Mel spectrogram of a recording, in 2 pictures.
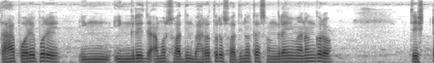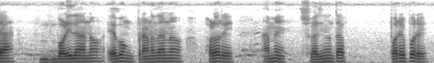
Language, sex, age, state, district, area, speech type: Odia, male, 18-30, Odisha, Kendrapara, urban, spontaneous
